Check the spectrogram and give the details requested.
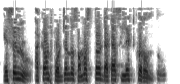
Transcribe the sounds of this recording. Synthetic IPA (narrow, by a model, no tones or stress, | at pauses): esenɾṵakawɳʈpɔɾd͡ʒɔnt̪ɔsɔmɔst̪ɔɖaʈasilek̚ʈkɔɾɔnt̪u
